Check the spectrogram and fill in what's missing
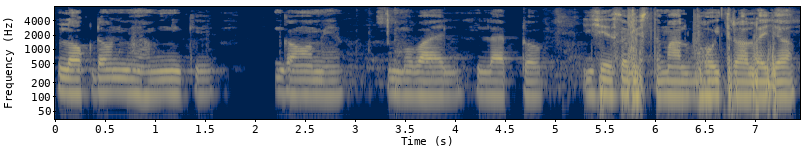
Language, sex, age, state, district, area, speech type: Maithili, male, 45-60, Bihar, Sitamarhi, rural, spontaneous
